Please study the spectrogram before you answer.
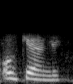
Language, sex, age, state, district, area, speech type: Telugu, female, 18-30, Telangana, Vikarabad, rural, conversation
